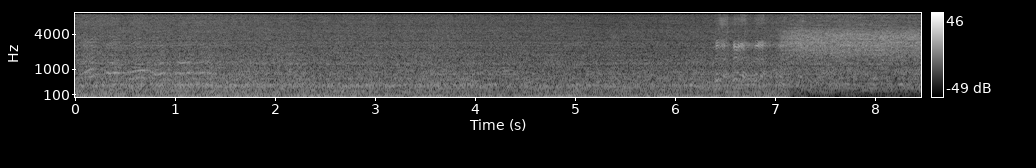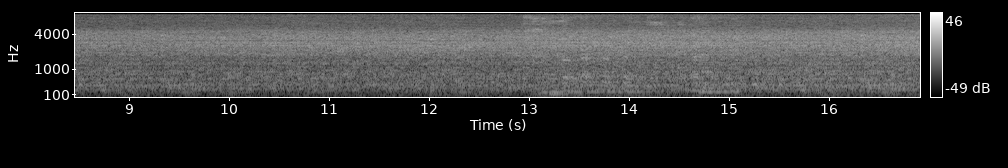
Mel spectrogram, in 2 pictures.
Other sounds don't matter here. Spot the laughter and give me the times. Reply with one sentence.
The laughter can be heard from 0.1 to 1.4 s, from 6.4 to 7.7 s and from 12.9 to 15.2 s.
